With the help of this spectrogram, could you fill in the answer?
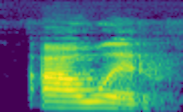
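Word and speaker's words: hour: इसी कैटेगरी का एक और वर्ड है आवर। आवर मतलब घंटा। तो इसका जो प्रोनाउंसिएशन है उसमें भी एच प्रोनाउंस नहीं करते हैं हम, ये ओ से स्टार्ट होता है।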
